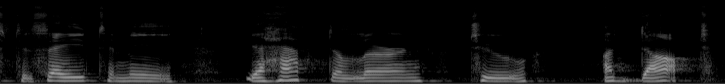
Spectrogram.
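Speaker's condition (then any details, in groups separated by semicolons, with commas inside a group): Spasmodic dysphonia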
